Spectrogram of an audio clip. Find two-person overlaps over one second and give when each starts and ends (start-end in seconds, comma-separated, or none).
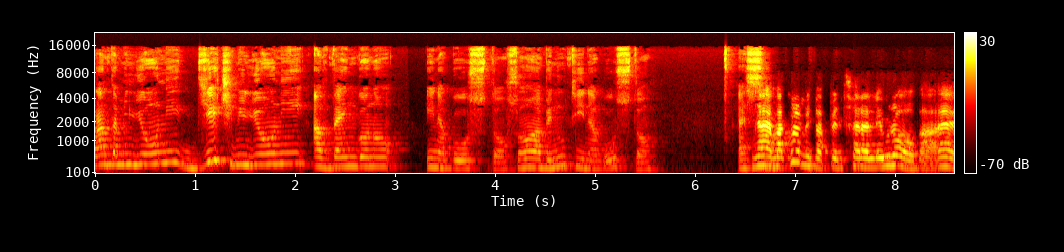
none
